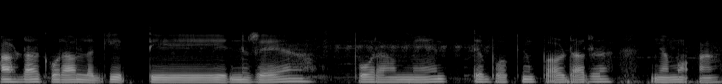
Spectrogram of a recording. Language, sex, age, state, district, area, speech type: Santali, male, 18-30, Jharkhand, Pakur, rural, read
